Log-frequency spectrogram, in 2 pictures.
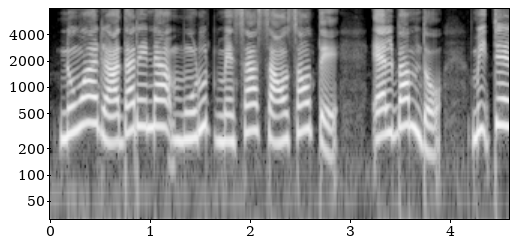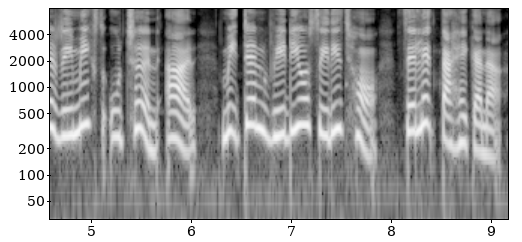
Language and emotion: Santali, neutral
